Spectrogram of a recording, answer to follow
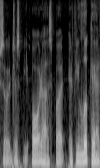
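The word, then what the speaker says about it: horas: which is h-o-r-a-s but you don't pronounce the h in Spanish so it'd just be odas but if you look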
